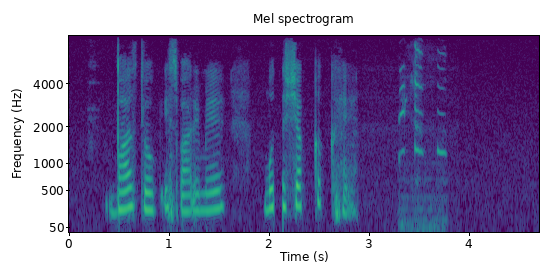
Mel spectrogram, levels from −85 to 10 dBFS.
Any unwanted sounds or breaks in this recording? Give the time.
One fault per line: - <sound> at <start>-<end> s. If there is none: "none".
- dropout at 2.1-2.1 s
- squeak at 3.3-3.8 s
